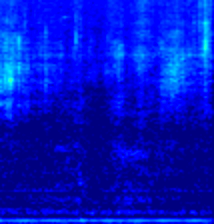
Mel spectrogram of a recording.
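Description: Near silence: faint squishing of fingers working cleansing conditioner through wet hair and rubbing the scalp, over a steady low hum.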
